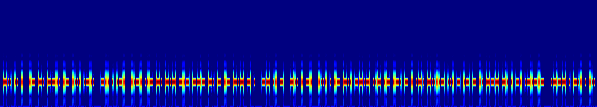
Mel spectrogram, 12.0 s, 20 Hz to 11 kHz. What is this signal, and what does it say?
Morse code, heard as a keyed tone, about 50 wpm, 800 Hz. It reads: DIE ANZAHL DER FUNKKONTAKTE MIT DEN HEADQUARTER-STATIONEN. JEDES
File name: morse mp3 / ALLEMAND texte clair 2 vitesse 50 mots minute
